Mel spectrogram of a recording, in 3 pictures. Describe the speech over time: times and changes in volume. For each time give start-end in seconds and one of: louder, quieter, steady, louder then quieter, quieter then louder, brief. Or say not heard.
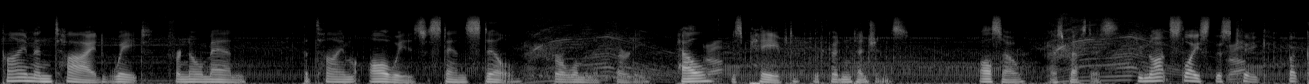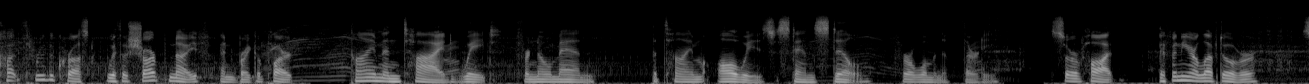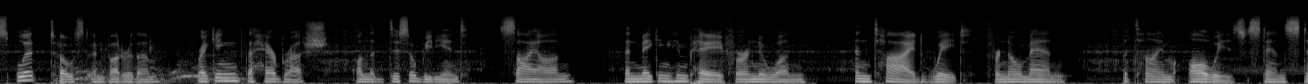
0.0-39.2 steady.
